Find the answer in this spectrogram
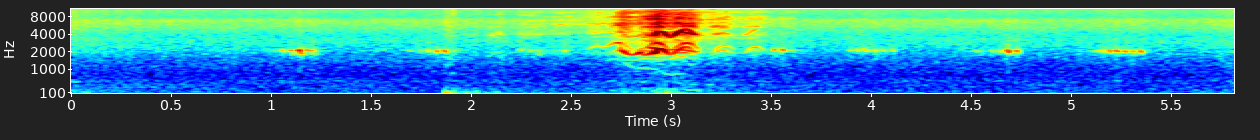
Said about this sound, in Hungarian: Most közelebb a telefont a tücsökhöz. Menj oda a tücsökhöz. Menj közel. Zseni.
